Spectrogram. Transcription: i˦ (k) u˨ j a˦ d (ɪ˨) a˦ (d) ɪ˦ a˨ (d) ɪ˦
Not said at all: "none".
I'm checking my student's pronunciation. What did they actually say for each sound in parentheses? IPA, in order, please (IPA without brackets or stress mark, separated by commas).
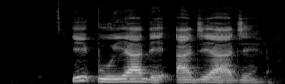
k͡p, ɪ˨, d͡ʒ, d͡ʒ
